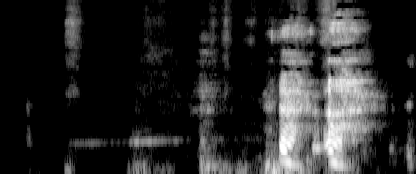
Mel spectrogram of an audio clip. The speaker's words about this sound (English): I'm yawning. Oh, tell you what. It's one of those days.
